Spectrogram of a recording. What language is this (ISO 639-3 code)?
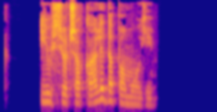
bel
